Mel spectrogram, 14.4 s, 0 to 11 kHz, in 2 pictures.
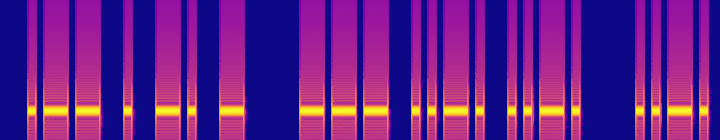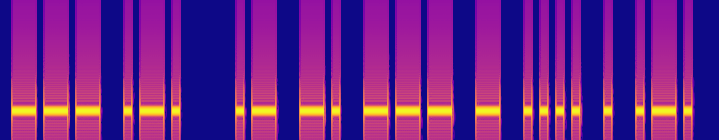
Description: Morse code, heard as a keyed tone, about 15 wpm, 700 Hz. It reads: WENT OFF FOR ANOTHER
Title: Sentences from Top 1500 Words 15wpm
